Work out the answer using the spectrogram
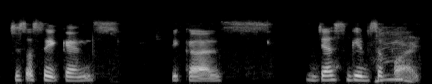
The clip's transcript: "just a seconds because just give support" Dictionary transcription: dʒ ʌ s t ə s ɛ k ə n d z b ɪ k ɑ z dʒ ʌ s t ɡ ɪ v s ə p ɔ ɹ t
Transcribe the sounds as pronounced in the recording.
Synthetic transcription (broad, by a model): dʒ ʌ s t ə s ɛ k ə n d s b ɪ k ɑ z dʒ ʌ s t ɡ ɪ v s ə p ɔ ɹ t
